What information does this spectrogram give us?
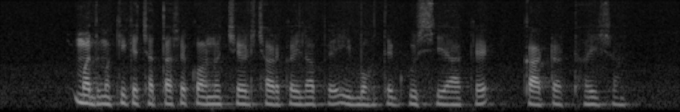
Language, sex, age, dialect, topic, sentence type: Bhojpuri, male, 18-24, Northern, agriculture, statement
